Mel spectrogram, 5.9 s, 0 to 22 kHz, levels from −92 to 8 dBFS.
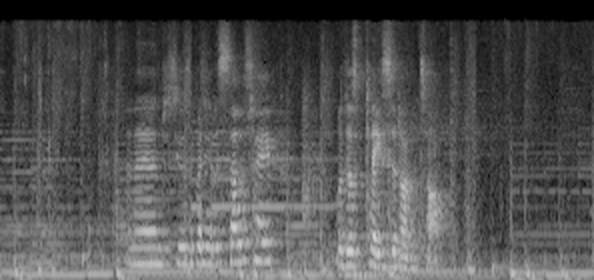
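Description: Frames out of order occur at 0.31–0.53 s, 1.90–2.12 s and 4.54–4.76 s. Each time, two adjacent 0.1 s blocks play swapped, producing a garbled flutter. The spectrogram and waveform show three abrupt seams, with the envelope's halves exchanged.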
